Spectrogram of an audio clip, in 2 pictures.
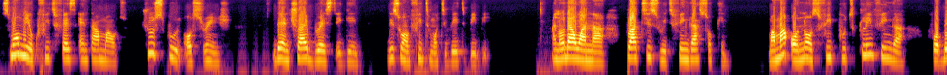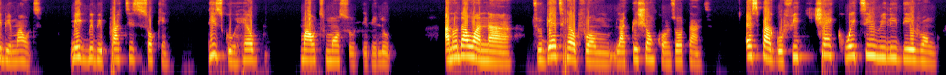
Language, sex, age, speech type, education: Nigerian Pidgin, female, 15-29, spontaneous, tertiary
